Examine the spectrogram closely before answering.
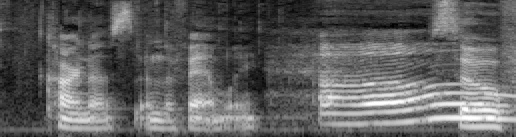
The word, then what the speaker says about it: Karna: So in Danish, you'd pronounce it Karna. Karna. But most people over here say Karna.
